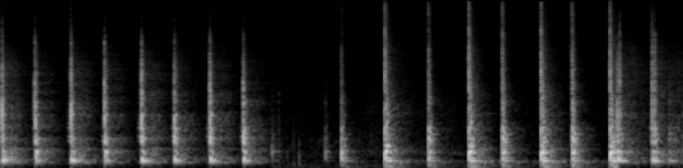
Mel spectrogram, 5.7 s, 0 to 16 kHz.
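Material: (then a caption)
Sheet steel. A gloved hand knocks a rounded-tip PDR tap-down tool against a large, hollow, thin silver painted sheet-steel car front fender to level a dent. About 17 short, dull knocks come at an uneven pace, each with a brief metallic ring that dies out quickly. The taps soften and thin out midway, then pick back up louder and brighter.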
